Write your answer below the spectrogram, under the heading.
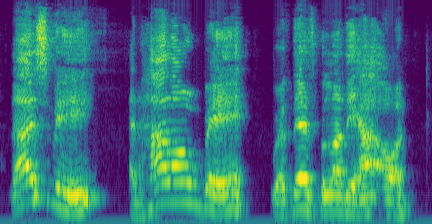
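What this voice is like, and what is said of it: Loud shouting voice. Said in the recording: “Am I shouting? ... Yes. ... I'm shouting. It's too early to shout.”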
